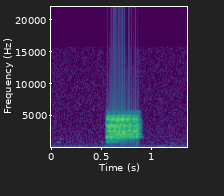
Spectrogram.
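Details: Single sustained harsh, buzzy hiss from freshly hatched great tit nestlings in a nest box awaiting feeding, lasting about a third of a second against silence.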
